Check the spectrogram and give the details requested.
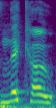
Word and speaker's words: Nico: Nico. They said my name wrong. I can't believe it. It's Nico.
